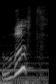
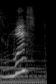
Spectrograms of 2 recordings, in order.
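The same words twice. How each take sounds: First: The s sound is lisped, like th. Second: The s sound is clear, without a lisp.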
